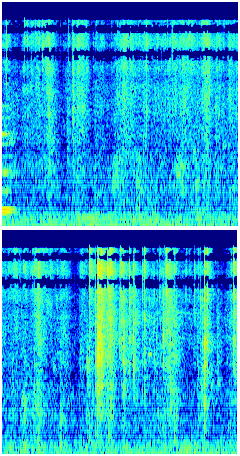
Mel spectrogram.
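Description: Plastic bags crinkle and rustle.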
